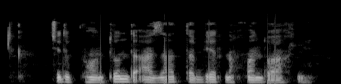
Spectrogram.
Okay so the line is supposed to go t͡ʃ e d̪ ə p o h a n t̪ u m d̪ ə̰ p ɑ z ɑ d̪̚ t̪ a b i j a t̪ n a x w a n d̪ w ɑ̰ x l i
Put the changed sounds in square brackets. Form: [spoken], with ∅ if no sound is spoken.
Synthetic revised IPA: t͡ʃ e d̪ ə p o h a n t̪ u [n] d̪ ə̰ [ʔ] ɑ z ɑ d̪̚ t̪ a b i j a t̪ n a x w a n d̪ w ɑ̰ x l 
